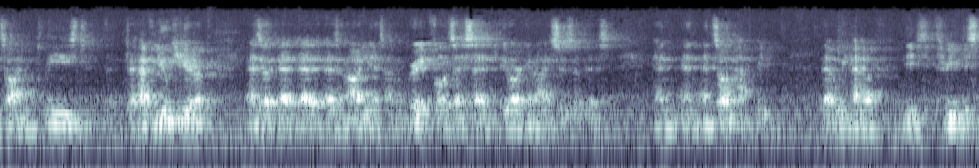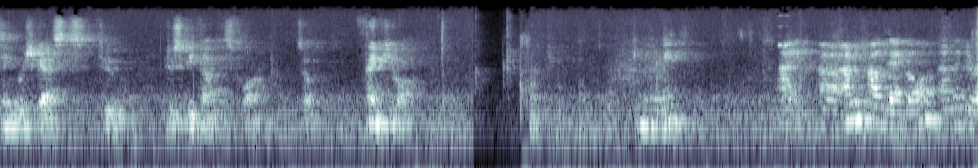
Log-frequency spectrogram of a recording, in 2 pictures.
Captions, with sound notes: So I'm pleased that I have you here as an audience. I'm grateful, as I said, to the organizers of this. And so happy that we have these three distinguished guests to speak on this quorum, so thank you all. (audience clapping) - Good Morning. Hi, I'm Mikhail Dekel, I'm the Director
